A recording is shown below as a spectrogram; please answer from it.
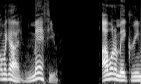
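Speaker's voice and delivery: thrilled, eager, excited, gushing outburst. Retelling how a friend suggested a dish: imitating Sydney sounding excited. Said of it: "never seen her so excited about food".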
